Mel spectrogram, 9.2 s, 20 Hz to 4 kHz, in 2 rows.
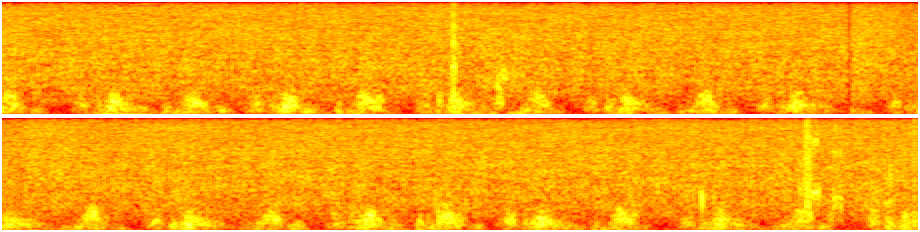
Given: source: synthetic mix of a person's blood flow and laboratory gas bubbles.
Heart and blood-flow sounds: Doppler ultrasound of blood flow; precordium
2.18-2.33 s: bubbles
2.46-2.57 s: bubbles
6.65-6.87 s: bubbles
8.05-8.13 s: bubbles
8.57-8.81 s: bubbles
8.93-9.06 s: bubbles
From the record:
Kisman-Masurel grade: 122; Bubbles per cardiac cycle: 1 to 2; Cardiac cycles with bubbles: 10 to 50%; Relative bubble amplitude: moderate (0.250 to 0.450); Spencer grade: 2 (many but less than half of the cardiac periods contain bubble signals, singularly or in groups); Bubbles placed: anywhere in the cardiac cycle

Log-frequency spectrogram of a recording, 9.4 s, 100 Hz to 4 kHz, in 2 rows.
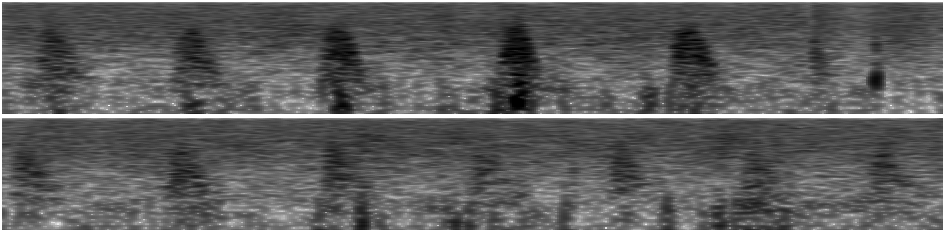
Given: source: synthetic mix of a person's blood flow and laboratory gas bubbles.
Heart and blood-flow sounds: Doppler ultrasound of blood flow; subclavian vein
4.35-4.41 s: bubbles
From the record:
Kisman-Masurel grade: 111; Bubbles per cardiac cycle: 1 to 2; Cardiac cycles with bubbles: 1 to 10%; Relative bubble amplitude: barely perceptible (0.100 to 0.250); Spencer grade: 1 (occasional bubble signal discernible with the cardiac motion signal, with majority of cardiac periods free of bubbles); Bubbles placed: anywhere in the cardiac cycle

